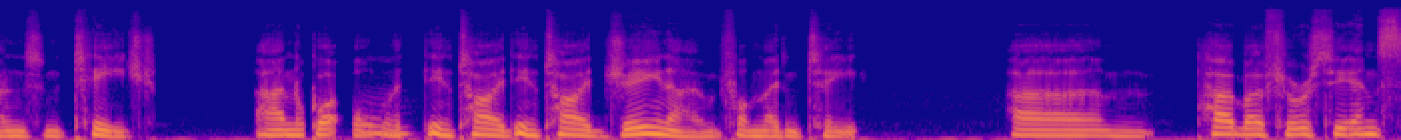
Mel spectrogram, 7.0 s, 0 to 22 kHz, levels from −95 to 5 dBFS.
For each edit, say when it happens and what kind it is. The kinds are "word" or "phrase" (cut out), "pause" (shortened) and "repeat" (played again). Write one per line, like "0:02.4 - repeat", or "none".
0:01.5 - word
0:02.6 - repeat
0:03.9 - word
0:05.9 - pause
